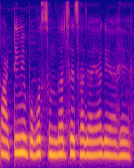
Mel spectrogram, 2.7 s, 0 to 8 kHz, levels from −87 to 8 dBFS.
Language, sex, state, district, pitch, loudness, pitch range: Hindi, female, Jharkhand, Ranchi, 245 Hz, -13 LUFS, 235-260 Hz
